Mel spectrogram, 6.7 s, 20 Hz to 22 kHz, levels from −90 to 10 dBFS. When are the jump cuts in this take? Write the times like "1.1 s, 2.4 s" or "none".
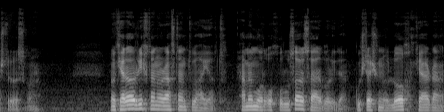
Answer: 3.5 s, 5.2 s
